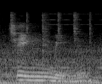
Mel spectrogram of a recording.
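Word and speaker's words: 清明: ภาษา จีน นะ ครับ จีน กลาง เนี่ย เอ่อ จะ ไป ออก เสียง ว่า เป็น ชิงหมิง นะ ครับ ซึ่ง ความ หมาย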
